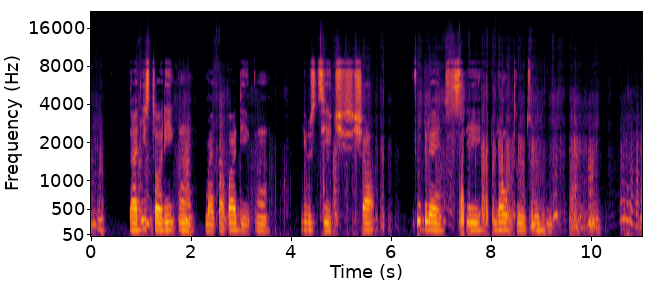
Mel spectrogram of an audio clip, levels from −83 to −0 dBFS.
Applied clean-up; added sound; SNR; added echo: neural mask model RNNoise.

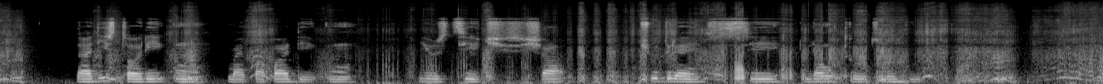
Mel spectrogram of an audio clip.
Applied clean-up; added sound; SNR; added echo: none; Zipper (clothing); 6 dB; none.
